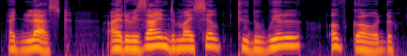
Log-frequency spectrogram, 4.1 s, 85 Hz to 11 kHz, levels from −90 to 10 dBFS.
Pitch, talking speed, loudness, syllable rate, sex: 170 Hz, 145 wpm, -17 LUFS, 4.3 syllables/s, female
